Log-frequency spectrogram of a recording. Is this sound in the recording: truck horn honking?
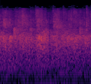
no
